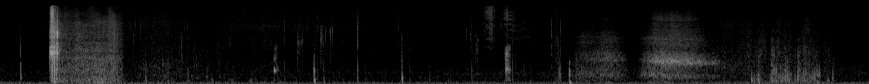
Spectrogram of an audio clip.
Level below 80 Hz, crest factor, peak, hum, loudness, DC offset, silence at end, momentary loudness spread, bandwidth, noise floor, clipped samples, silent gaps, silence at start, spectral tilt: -60 dBFS; 34 dB; -4 dBFS; none; -32 LUFS; 0.1%; 0.2 s; 18 LU; 16.5 kHz; -58 dBFS; under 0.1%; none; 0 s; -1 dB/octave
